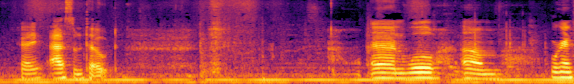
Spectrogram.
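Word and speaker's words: asymptote: It's pronounced without uh silent P. Asmtote. Okay, asmmptote.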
